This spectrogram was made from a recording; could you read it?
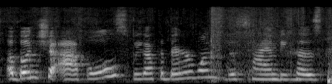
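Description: A young woman showing her groceries in a casual home vlog, chatty and reading off nutrition numbers in a flat list, recorded on a webcam in her kitchen. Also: high-pitched, normal speed, slight background noise, poor audio. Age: young adult. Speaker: vlogger. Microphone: built-in webcam mic at desk distance.

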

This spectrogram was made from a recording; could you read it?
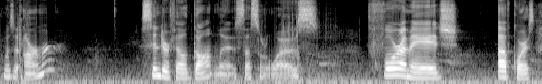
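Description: A woman's voice: on the low side, expressive, takes it slowly, slight background noise. A woman hosting a casual game playthrough, thinking aloud hesitantly and murmuring to herself as she goes. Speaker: gaming video host.

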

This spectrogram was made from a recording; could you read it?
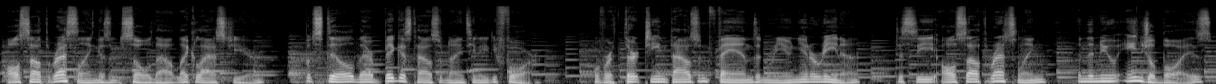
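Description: A low-voiced man narrates an audio drama in a measured, storytelling way. Guitar music plays clearly underneath his voice.

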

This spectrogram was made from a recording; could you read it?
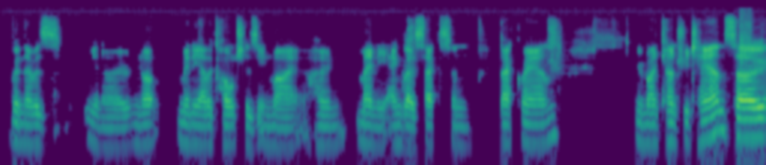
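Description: A man in his forties with an Australian accent, talking as a guest in a casual podcast interview in a halting, reflective way. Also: lowish voice, dry recording, poor audio. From country New South Wales, Australia. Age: 40s. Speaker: interview guest, schoolteacher and author.

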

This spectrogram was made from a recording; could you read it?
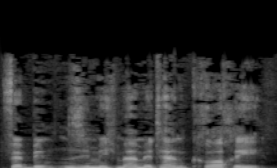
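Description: An actor playing an imperious, irritable director in a radio play, brusque and commanding. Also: male voice, mid-range voice, lively intonation, moderate pace, a little mellow, lightly acted.

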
